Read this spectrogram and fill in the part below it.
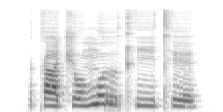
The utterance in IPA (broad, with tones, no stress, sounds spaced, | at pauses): k a˨ t͡ʃ o˨ ŋ o˦ r kʰ iː˨ tʰ ɪ˨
